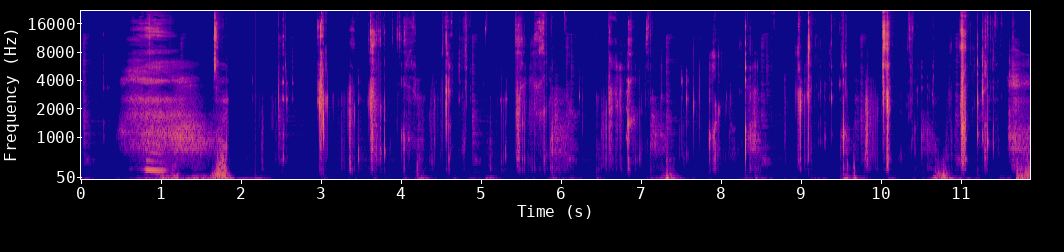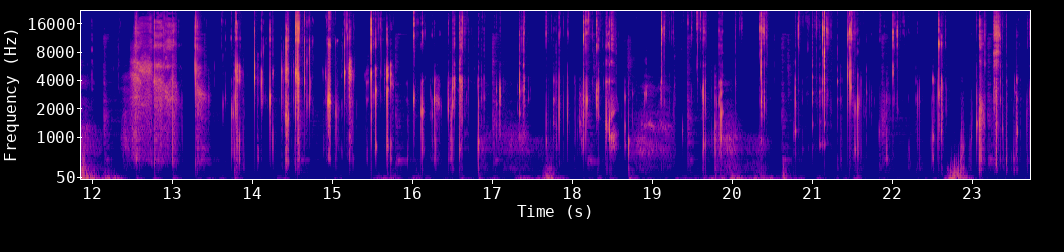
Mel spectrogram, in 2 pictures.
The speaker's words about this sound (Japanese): みかん。おいしい。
